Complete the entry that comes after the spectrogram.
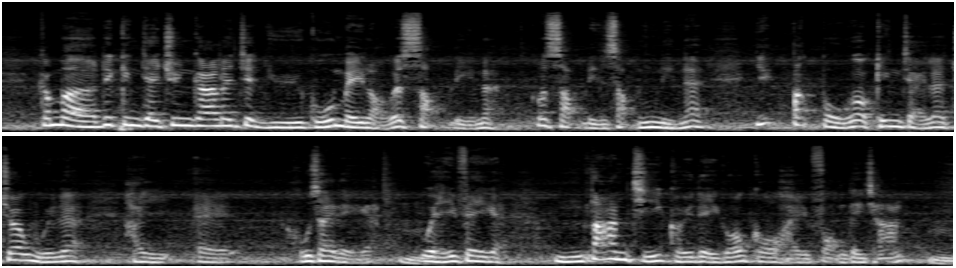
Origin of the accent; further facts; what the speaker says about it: Hong Kong; now in London, United Kingdom; 远少少嘅，譬如到我哋香港人都熟悉嘅呢、這个大球场咁啊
